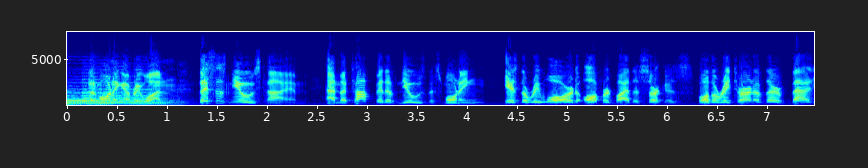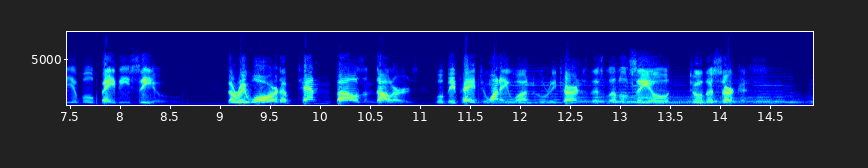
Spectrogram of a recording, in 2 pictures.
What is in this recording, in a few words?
Newscaster The Reward offer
